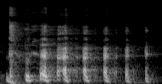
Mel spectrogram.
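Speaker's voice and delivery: high, quick staccato cackle; real amused cackle; cackling laugh. Real, not acted. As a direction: crack up in a rapid chuckle. Laughs at his own question.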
